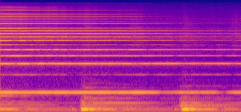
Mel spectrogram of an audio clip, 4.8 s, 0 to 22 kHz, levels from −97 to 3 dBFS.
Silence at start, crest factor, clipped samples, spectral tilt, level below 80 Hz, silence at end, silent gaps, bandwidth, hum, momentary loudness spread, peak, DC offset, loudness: 0 s; 16 dB; under 0.1%; -2 dB/octave; -42 dBFS; 0 s; none; 18 kHz; none; 12 LU; 0 dBFS; under 0.1%; -15 LUFS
